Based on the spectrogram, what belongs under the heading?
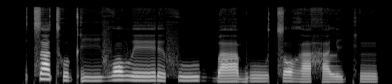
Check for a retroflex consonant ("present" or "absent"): absent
